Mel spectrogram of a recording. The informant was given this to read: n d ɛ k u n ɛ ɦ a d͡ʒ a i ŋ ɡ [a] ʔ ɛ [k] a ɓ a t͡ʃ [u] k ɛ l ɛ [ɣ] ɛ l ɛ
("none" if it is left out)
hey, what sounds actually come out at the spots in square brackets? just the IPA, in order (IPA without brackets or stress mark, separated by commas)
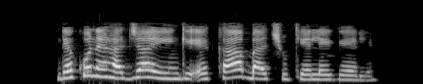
i, k, u, ɣ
